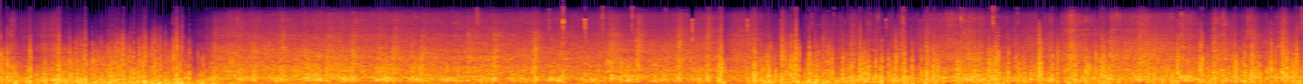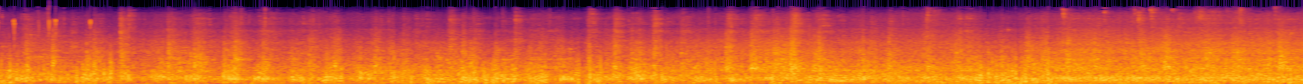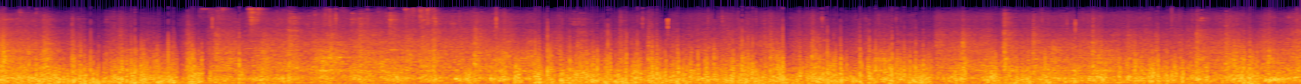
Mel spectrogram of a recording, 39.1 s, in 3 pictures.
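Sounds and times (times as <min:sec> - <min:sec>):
train wheel rushing noise: 0:00.0 - 0:39.0.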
